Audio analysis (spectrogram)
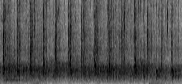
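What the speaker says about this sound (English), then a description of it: "So give them a round of applause." Audience at a city council candidates forum in East St. Louis, Illinois, gives a loud, continuous round of applause, many hands clapping close and steady throughout with no speech.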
